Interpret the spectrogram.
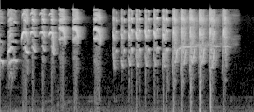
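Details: A caged orange-headed thrush spreading its tail sings a fast run of high, sharp chattering notes, about five per second, in three bursts with brief pauses between.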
